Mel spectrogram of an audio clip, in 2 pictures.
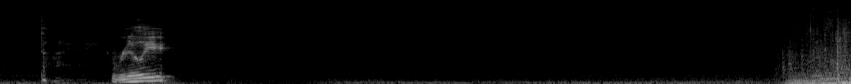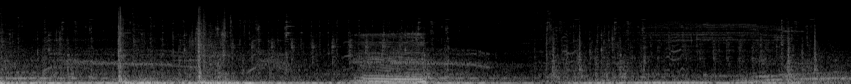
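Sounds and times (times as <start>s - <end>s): alien machinery clanking and grinding: 7.8s - 17.0s
people screaming: 8.8s - 13.8s.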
